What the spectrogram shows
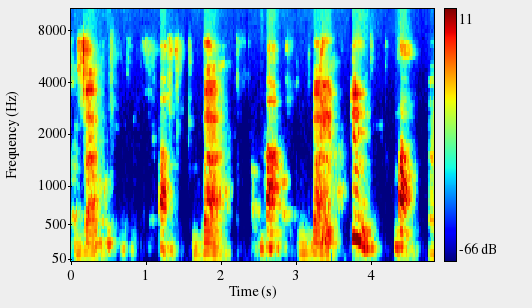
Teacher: Lidah memang tidak bergerak, ba je, bibir je, ba. Dan bibir atas dan bibir bawah ni memainkan peranan lah semasa menyebutnya ba. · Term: huruf ba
